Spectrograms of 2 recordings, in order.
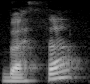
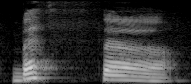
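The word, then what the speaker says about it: بَثَّ: Ensuite, batha, tu vois, on doit doubler la lettre tha. Donc ce n'est pas batha, mais c'est batha.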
